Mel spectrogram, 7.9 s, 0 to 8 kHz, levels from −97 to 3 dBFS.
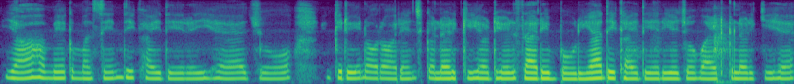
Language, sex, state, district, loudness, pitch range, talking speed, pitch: Hindi, female, Bihar, West Champaran, -17 LUFS, 210-220 Hz, 205 wpm, 210 Hz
